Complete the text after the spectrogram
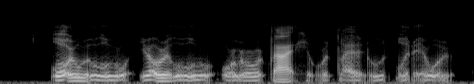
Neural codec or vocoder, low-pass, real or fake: autoencoder, 22.05 kHz, a latent of 192 numbers a frame, VITS, trained on many speakers; 7.2 kHz; fake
